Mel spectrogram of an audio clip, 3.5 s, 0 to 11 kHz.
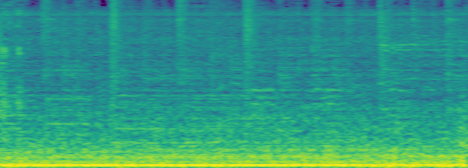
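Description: A 1976 Chevy Van engine rumbles loudly and steadily from inside the cab while driving, with a deep, constant drone and a few faint clicks and rattles on top.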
